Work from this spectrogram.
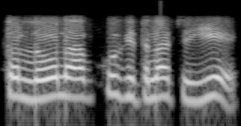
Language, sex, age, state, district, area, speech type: Hindi, male, 45-60, Uttar Pradesh, Sitapur, rural, conversation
